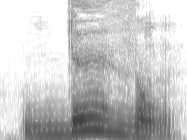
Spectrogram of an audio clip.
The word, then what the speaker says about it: devons: Nous devons. Okay? Classic ending O-N-S for nous. Okay? You just pronounce this on, O-N, this nasal. Okay? And then the S, final S is not pronounced.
